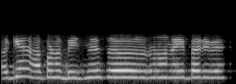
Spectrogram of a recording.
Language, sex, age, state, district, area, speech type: Odia, female, 30-45, Odisha, Dhenkanal, rural, conversation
